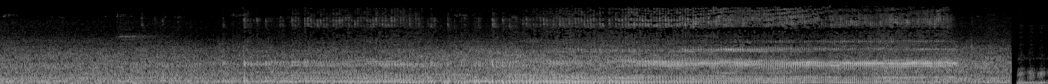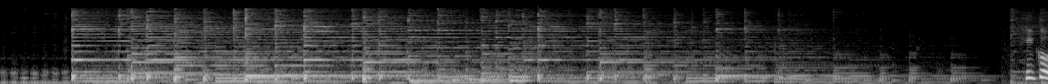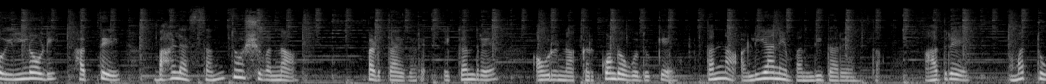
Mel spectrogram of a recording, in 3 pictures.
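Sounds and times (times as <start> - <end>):
auto rickshaw engine rumbling: 0.0 - 31.4
music: 10.2 - 31.4
speech: 20.8 - 31.4.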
